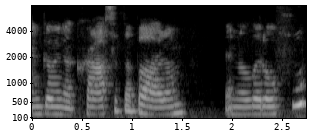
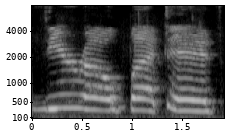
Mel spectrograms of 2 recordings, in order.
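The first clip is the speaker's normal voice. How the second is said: dramatic reveal; 5 semitones higher, 5 dB louder, slower than usual. Acted. Revealing zero buttons.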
